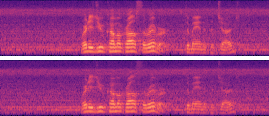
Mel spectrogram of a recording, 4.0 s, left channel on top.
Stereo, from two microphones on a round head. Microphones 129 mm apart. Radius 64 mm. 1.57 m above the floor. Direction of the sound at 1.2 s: 30° left (ahead or behind).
